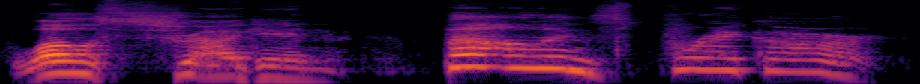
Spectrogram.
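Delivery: slow, loud, rising battle cry; booming call. Acted. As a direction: boom it out like a dragon. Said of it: "a booming voice calls out".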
